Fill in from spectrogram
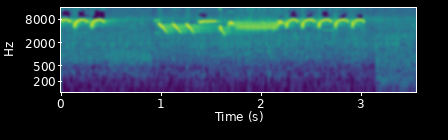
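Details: Eurasian wren in the 'tembakan' burst style, a tutor recording for white-eyes: a short spurt of high looping whistles, then a quick buzzy rattle and a run of repeated up-curling notes, about two seconds of sound.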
